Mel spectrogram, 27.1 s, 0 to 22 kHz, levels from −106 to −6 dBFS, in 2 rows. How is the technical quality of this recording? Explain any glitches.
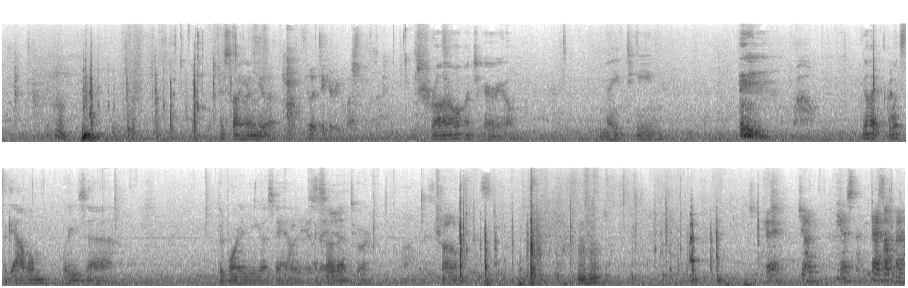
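No technical glitches can be heard anywhere in this recording. There is nothing here that needs explaining.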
